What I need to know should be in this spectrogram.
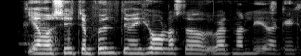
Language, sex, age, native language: Icelandic, male, 12, Icelandic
